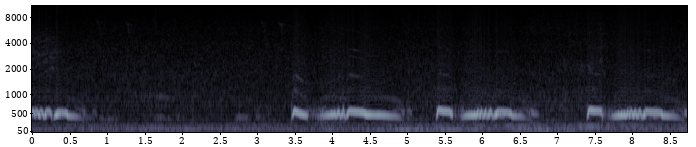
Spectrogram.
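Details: Faint broken coos at first, then three clear low phrases from a Eurasian collared dove in the Netherlands, each a short sharp note running into a long wavering coo.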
